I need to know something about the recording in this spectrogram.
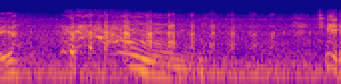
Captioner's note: laughs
